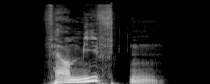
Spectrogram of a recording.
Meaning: inflection of vermieft: 1. strong genitive masculine/neuter singular 2. weak/mixed genitive/dative all-gender singular 3. strong/weak/mixed accusative masculine singular 4. strong dative plural
- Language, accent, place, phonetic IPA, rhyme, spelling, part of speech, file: German, Germany, Berlin, [fɛɐ̯ˈmiːftn̩], -iːftn̩, vermieften, adjective, De-vermieften.ogg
